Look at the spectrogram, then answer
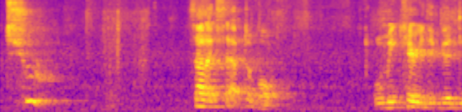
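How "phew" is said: short high "phew" of dismay; sobered puff of breath; exhaled whew. Real, not acted. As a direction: blow out a breath at the weight of it. Reacts to grave statistic.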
